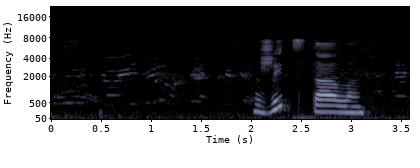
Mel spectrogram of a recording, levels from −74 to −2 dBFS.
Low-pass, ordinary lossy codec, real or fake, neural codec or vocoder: none; none; real; none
